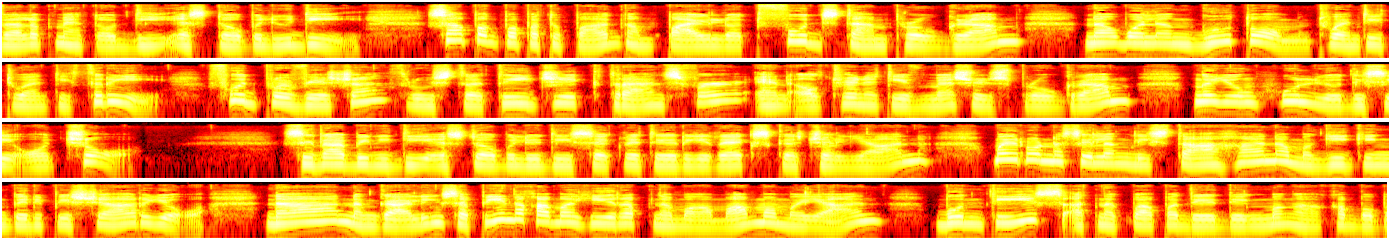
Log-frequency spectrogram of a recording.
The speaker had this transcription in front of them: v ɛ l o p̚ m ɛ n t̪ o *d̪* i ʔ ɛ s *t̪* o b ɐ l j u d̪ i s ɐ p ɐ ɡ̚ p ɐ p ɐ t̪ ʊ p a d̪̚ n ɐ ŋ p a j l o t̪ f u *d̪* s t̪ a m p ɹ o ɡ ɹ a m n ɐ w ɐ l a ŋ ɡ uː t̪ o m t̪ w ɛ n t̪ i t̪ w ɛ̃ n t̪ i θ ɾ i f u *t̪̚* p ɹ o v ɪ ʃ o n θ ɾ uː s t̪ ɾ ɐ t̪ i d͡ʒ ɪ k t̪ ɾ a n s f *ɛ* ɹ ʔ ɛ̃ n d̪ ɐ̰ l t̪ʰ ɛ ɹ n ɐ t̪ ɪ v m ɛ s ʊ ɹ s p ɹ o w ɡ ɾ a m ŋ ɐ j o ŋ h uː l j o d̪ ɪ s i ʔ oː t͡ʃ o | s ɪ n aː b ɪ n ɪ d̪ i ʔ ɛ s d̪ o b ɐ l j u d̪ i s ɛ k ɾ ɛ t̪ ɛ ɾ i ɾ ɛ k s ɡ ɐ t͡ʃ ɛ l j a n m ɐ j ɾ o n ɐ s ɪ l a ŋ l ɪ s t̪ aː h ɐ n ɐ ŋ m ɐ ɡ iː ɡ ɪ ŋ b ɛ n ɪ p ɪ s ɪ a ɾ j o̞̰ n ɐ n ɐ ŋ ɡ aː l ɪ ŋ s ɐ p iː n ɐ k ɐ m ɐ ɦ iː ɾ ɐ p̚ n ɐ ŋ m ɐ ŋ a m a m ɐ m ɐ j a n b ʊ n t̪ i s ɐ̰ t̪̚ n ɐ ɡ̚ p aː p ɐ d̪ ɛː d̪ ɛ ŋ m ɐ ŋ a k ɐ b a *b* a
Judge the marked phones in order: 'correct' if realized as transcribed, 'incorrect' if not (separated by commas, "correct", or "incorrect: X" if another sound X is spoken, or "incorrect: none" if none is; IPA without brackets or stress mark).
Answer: correct, incorrect: d̪, correct, incorrect: d̪̚, correct, correct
